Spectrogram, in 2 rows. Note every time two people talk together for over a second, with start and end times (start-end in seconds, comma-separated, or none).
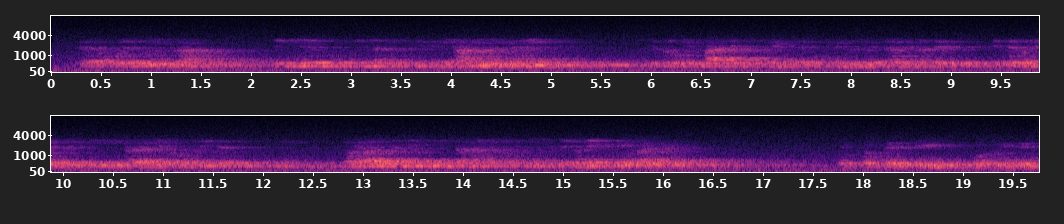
none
